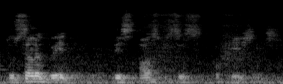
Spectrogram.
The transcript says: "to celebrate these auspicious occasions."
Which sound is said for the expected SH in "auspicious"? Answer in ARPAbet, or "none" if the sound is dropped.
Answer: S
